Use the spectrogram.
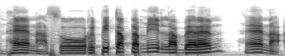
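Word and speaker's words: berenjena: so repeat after me laber Hana h j is pronounced like H that's why you say you don't say labera you have to say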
